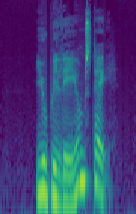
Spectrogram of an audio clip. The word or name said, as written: jubilæumsdag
